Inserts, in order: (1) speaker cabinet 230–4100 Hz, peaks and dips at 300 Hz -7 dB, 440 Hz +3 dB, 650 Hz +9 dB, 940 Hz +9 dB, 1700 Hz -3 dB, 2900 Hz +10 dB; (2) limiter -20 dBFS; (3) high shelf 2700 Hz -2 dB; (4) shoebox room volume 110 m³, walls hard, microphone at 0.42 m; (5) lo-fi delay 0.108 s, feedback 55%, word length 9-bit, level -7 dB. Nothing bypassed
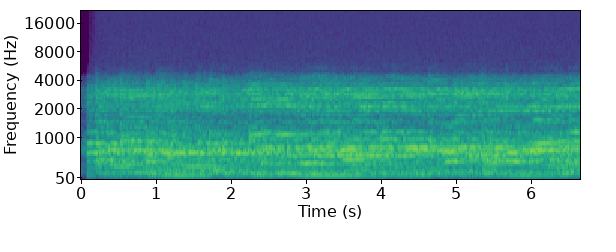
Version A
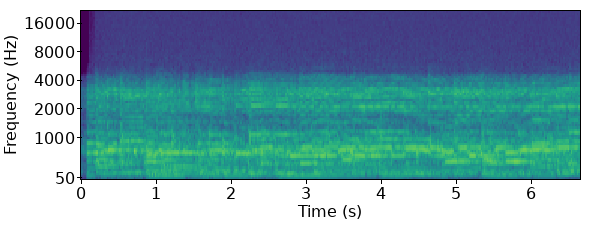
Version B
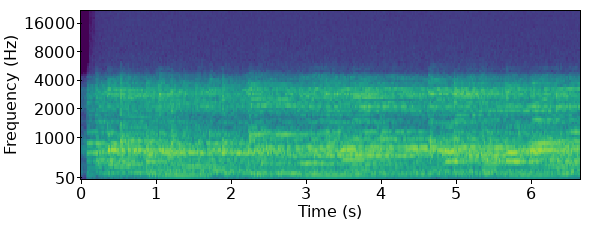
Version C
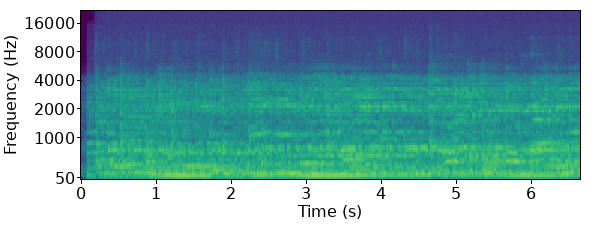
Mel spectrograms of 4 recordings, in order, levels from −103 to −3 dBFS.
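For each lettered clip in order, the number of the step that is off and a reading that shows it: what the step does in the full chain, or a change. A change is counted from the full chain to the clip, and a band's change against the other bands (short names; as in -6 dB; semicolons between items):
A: 4, 125 Hz band -2.5 dB; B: 2, mean gain reduction 1.5 dB; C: 1, 125 Hz band +14.0 dB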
